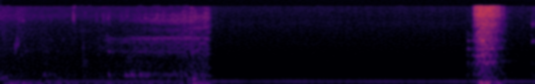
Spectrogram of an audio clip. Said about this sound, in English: coughing. And he had to mute.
